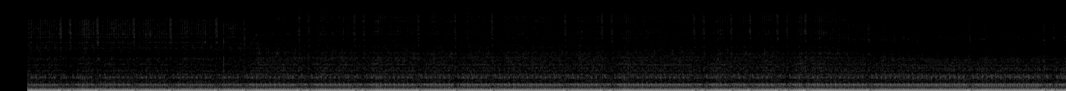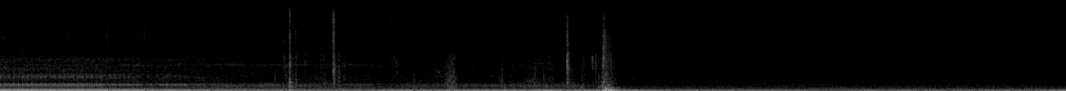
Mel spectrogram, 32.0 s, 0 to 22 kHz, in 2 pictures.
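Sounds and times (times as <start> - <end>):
engine misfiring: 0.4 - 23.6
loud thump: 24.7 - 25.5.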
